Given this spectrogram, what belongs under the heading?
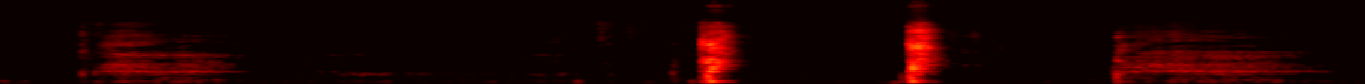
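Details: Adult man giving two sharp, explosive sneezes in quick succession after accidentally smelling flowers, with drawn-out voiced breaths before and after; forceful sneezing.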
